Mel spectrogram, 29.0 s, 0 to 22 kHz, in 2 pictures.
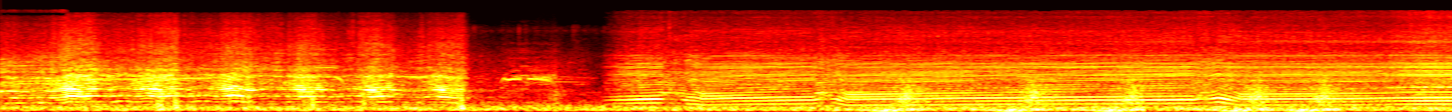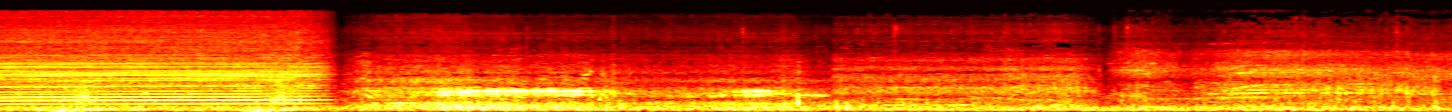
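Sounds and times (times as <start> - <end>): motorcycle engine accelerating hard: 0.0 - 4.8, 6.0 - 17.9.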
